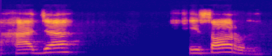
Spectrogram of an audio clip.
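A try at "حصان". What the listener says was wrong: Hisonun. Nun itu. Hisonun.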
